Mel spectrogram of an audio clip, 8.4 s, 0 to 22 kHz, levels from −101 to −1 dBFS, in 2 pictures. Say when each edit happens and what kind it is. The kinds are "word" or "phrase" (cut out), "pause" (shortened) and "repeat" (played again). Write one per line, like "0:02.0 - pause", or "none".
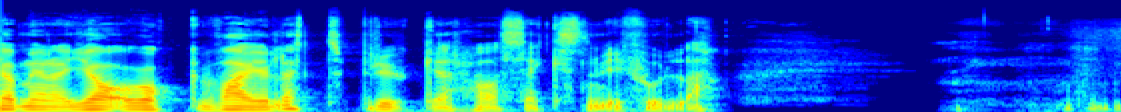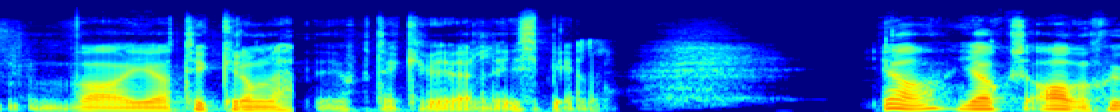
0:05.3 - word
